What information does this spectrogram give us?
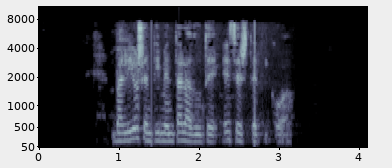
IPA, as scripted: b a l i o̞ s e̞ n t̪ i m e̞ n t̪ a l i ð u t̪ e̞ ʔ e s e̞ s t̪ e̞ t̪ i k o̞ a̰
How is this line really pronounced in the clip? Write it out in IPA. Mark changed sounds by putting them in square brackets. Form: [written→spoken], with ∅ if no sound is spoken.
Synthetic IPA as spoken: b a l i o̞ s e̞ n t̪ i m e̞ n t̪ a l [i→a] ð u t̪ e̞ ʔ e s e̞ s t̪ e̞ t̪ i k o̞ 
